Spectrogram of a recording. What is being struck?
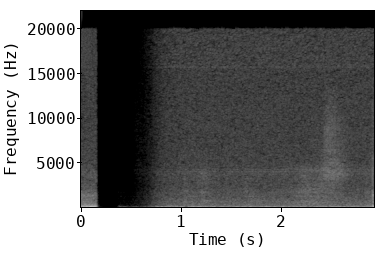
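Nothing is struck.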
